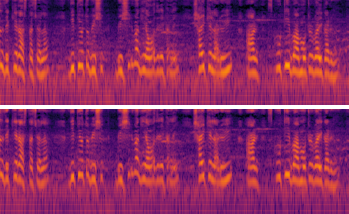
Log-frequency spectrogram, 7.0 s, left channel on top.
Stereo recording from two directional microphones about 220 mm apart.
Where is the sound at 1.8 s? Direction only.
40° left (ahead or behind).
